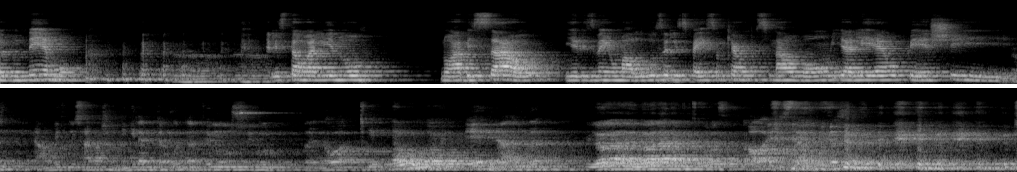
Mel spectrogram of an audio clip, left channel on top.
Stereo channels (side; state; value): both; different; correlation 0.01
